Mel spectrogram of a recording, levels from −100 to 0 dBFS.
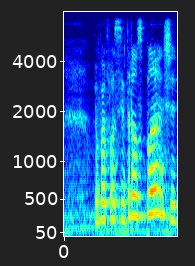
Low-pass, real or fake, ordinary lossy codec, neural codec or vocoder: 7.2 kHz; fake; none; codec, 16 kHz, 8 kbps, FreqCodec, larger model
